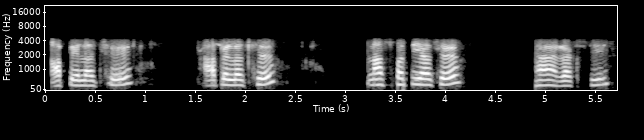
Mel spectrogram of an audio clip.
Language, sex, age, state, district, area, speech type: Bengali, female, 30-45, West Bengal, Malda, urban, conversation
